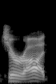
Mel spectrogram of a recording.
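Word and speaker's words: Jerrod: Plus, Gerard is just spelled completely different from Jared, so... Yeah, it's spelled like the guy from Subway, like Jared, and that's not how it's spelled in the games. It's RROD, so you want to say Gerard.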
